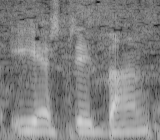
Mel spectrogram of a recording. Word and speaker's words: E Street Band: Tres días en Madrid, el día 12, mañana 12, 14 y 17 de junio, conciertazos de Bruce Springsteen y la D Street Band, no sé si lo he pronunciado bien, Marco, y eso, E Street Band, que bueno, la verdad es que es un lujazo tenerle aquí en España.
